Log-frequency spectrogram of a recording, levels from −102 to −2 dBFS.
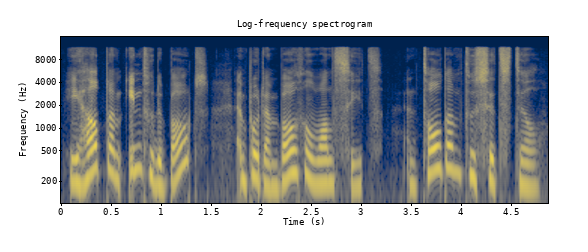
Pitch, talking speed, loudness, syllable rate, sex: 215 Hz, 235 wpm, -19 LUFS, 5.3 syllables/s, female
